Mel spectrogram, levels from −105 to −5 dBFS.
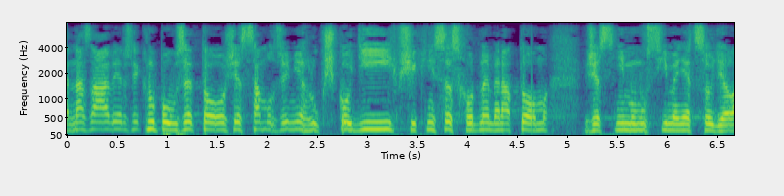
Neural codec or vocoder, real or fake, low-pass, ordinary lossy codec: vocoder, 44.1 kHz, 128 mel bands every 256 samples, BigVGAN v2; fake; 7.2 kHz; none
